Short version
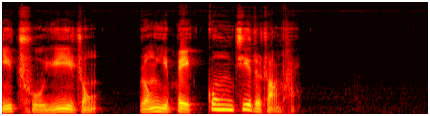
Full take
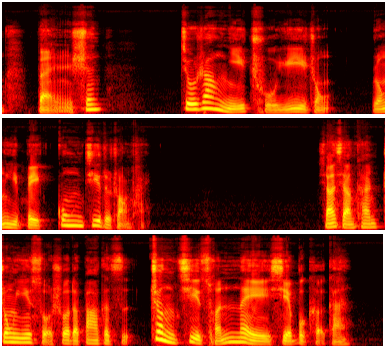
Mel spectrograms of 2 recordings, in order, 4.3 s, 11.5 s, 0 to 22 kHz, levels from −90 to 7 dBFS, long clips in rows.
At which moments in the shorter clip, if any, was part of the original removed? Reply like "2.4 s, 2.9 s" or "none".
none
